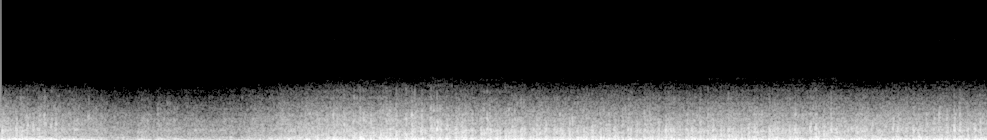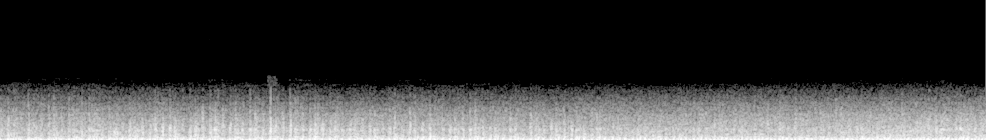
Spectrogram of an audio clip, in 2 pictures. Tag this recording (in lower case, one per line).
vehicle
